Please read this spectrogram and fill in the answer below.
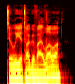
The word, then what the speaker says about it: Tua Tagovailoa: Tua Tagovailoa.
